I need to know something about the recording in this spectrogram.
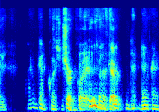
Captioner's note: gallery member coughs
